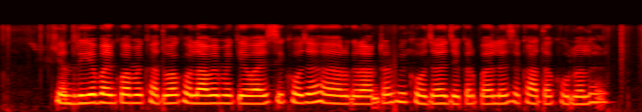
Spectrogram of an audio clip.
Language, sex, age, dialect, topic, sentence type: Magahi, female, 56-60, Central/Standard, banking, question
